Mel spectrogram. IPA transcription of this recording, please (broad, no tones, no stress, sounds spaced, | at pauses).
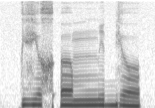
vʲ o x ʔ ɤ mː i bʲ o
